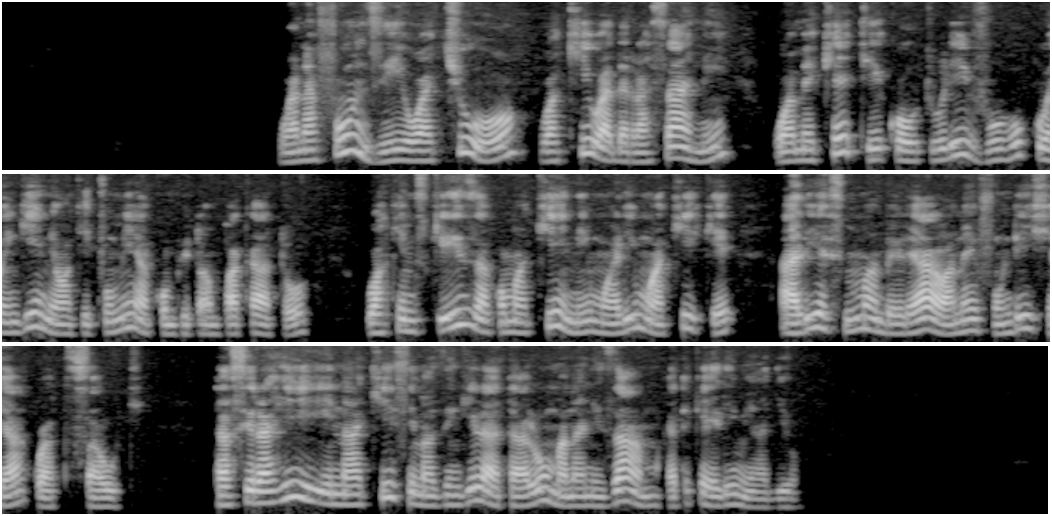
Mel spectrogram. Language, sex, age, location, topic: Swahili, male, 25-35, Dar es Salaam, education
